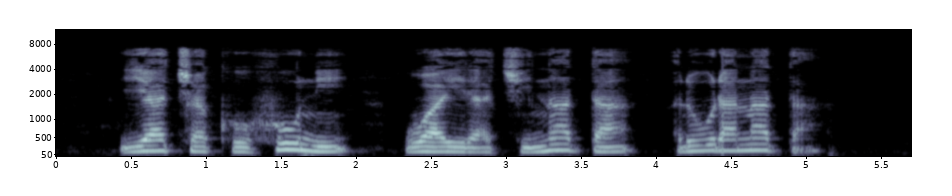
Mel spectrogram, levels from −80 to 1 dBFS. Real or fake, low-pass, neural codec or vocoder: real; 7.2 kHz; none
